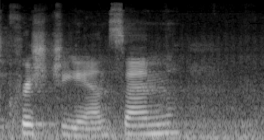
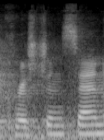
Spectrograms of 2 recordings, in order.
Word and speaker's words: Christiansen: It's Christiansen. If you say Christensen, I'm not going to be offended, but that is how you pronounce it.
